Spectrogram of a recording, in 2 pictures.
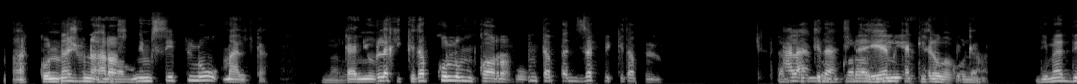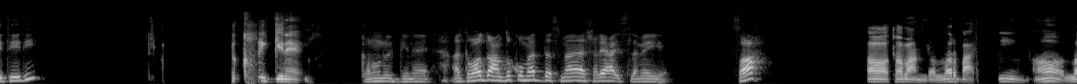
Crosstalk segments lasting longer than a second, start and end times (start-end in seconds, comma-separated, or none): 7.8-9.8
